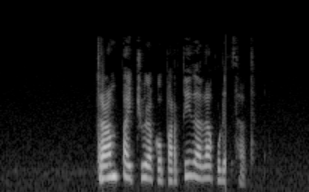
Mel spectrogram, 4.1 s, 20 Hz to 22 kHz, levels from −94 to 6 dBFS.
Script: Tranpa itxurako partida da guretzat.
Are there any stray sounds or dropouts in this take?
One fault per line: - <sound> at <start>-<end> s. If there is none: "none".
- dropout at 3.0-3.1 s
